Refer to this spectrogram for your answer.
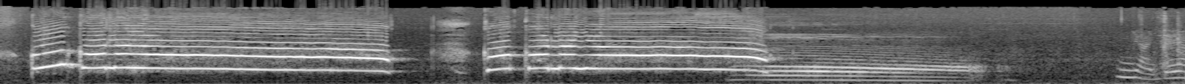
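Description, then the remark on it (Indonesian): A voice imitates a rooster crowing to wake the sleeping farm animals: two long, loud, steady high-pitched calls with a brief gap between them, followed by a lower, sliding call that trails off. “Aku harus minta bantuan ayam untuk membangunkannya.”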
